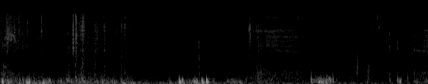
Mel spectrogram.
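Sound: turning a page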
